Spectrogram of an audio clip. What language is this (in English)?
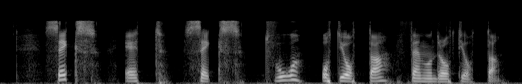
Swedish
